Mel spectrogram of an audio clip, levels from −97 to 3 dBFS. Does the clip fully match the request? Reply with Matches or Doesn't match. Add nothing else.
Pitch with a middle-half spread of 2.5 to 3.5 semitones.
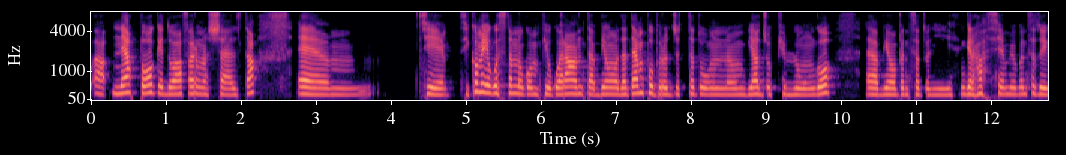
Doesn't match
